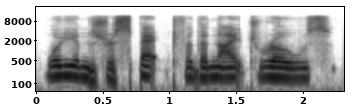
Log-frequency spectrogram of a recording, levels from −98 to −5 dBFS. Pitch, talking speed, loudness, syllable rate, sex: 155 Hz, 155 wpm, -17 LUFS, 3.8 syllables/s, female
